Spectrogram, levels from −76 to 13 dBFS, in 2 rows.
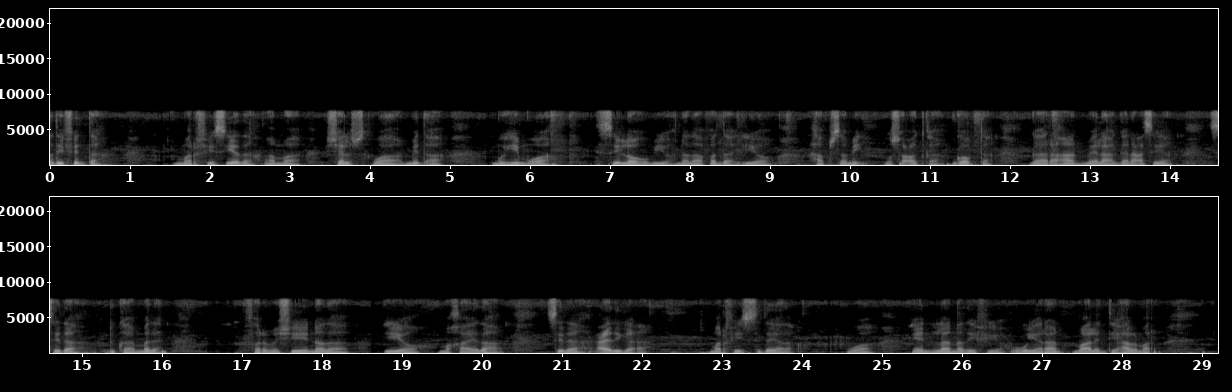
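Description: Speech over a Bluetooth headset shows concealed Bluetooth headset packet loss at 4.18, 5.51, 17.71, 19.08 (before "maqayadaha sidha cadiga ah") and 24.03 s (before "wa in"). Each gap of 7.5 or 15 ms, which fits one or two lost packets, is filled by repeating recent waveform, so each is a brief blip, the single-packet ones nearly hidden. The mSBC wideband link adds a light graininess.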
